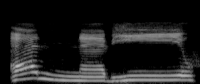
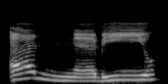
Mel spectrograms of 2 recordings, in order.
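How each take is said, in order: Both takes have the same delivery.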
